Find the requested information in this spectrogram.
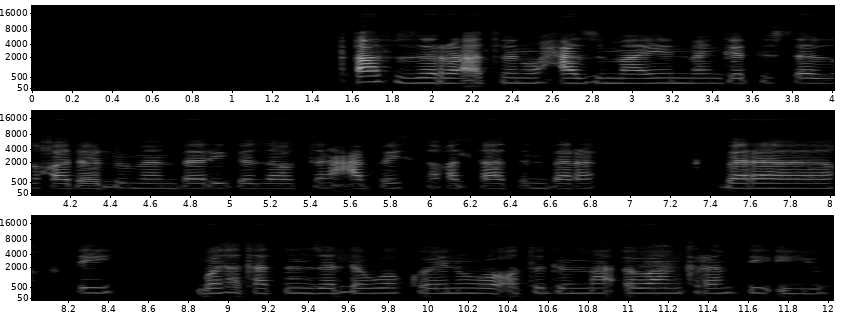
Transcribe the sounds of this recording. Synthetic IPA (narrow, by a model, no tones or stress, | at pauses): t̪ʼafzɨɾaʔt̪ʰɨnwɔħazɨmajɪnmɐŋɡɐd̪isɐβzɨxɐd̪ɐlːumɐmbɐɾiɡɐzawt̪ʰɨnʕa̰bejt̪ʰi̥t̪ʰɐxlɨt̪ʰat̪ɨn | bɐɾɐxt̪ʰi | bo̞t̪ʰat̪ʰat̪ʰɨnzɐlːɐwo̞kʰo̞jnuwɔχʼt̪ʰud̪ɨmːaʔɨwankʰɨɾɐmt̪ʰiʔɨjːu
